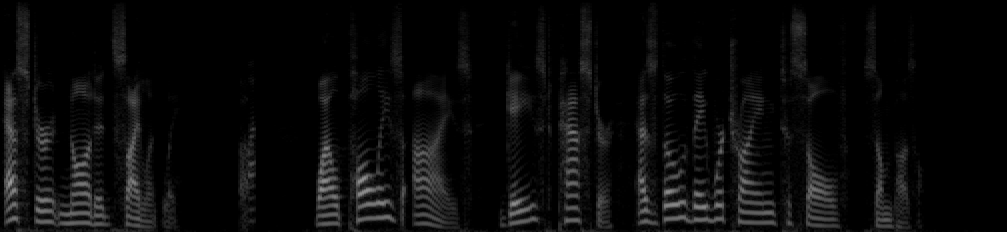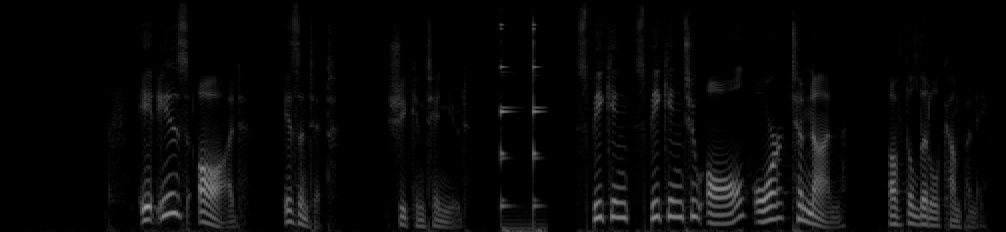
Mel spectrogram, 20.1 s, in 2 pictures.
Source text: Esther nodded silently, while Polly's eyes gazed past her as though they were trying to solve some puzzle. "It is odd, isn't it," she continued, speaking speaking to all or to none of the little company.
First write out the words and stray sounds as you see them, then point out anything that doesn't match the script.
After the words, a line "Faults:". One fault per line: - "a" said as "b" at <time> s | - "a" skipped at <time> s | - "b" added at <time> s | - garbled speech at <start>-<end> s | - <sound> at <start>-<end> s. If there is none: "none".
Esther nodded silently, while Polly's eyes gazed past her as though they were trying to solve some puzzle. "It is odd, isn't it," she continued, speaking speaking to all or to none of the little company.
Faults:
- laugh at 2.4-2.6 s
- tap at 15.1-15.5 s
